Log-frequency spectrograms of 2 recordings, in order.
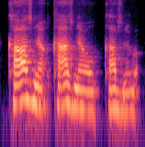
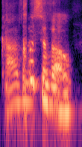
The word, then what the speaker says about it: Kosovo: secure economic and voting rights for women in Kosovo. How do you say that? Kosovo.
